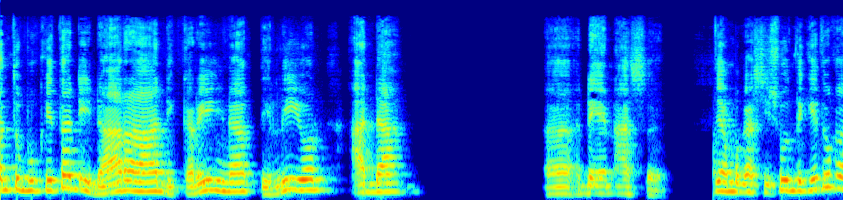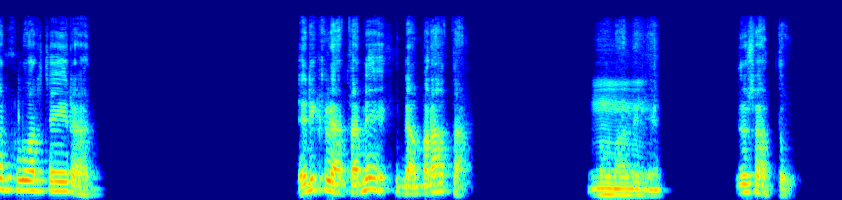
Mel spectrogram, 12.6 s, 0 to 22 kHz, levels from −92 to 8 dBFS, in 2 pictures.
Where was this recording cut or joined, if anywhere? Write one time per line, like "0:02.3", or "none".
0:05.3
